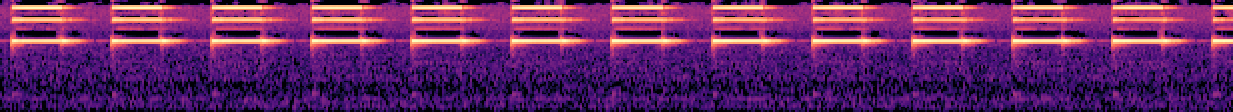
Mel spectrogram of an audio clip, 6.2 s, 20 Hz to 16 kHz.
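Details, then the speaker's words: Xtool laser fire safety kit after second CO2 discharge: high shrill beep twice a second, regular and nonstop, continuing until fire is acknowledged as handled manually. "Donc le deuxième jet de CO2. Là du coup elle continue à biper hein, jusqu'à ce qu'on lui indique que l'incendie"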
